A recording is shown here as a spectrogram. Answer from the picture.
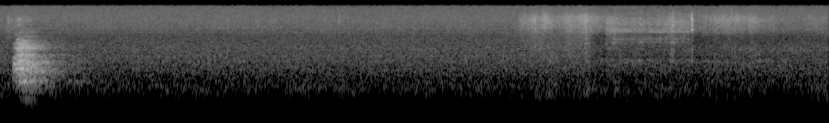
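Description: A wapiti bull gives one short, loud call, about half a second long, just after the start, falling in pitch. After it there is only faint bush background, with a faint high hiss for a couple of seconds past the middle.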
